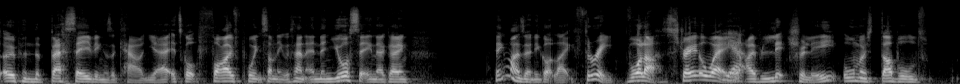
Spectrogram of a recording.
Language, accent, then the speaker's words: English; United Kingdom; We're British. We hate opening up in these kind of things.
